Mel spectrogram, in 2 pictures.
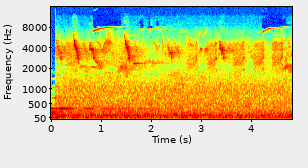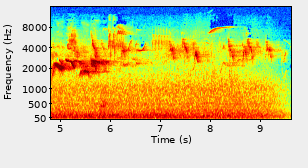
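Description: Faint birdsong: many birds chirping and calling over a steady low background rumble, with a louder flurry of chirps about five seconds in. It cuts off abruptly at the end.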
